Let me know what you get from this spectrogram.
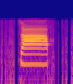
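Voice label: "zaap3", Cantonese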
